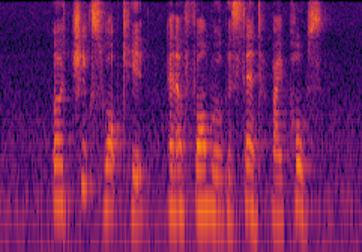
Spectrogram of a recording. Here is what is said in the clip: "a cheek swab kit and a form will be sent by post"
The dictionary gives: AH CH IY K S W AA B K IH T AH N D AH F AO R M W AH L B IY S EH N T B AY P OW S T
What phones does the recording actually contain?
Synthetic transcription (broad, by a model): AH CH IY K S W AA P K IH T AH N AH F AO M W AH L B IY S EH N T B AY P OW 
